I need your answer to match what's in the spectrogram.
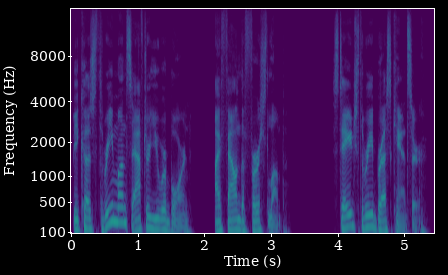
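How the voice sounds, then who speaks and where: A man's voice: medium pitch, very animated, measured pace, fairly bright tone, no room sound, clean studio sound. A man voicing a frail dying mother who pleads through tears, in a storybook reading. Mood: desperate. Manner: pleading, breaking with emotion. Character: dying young mother, weak and tearful.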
